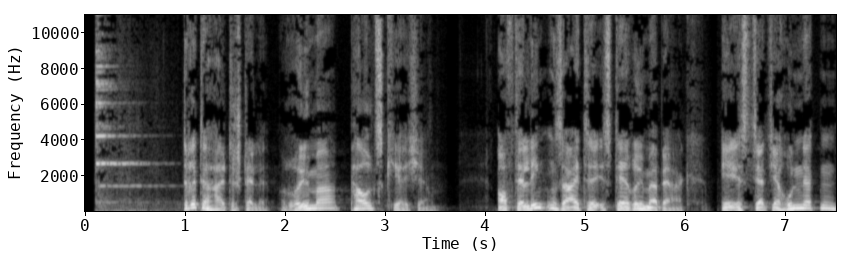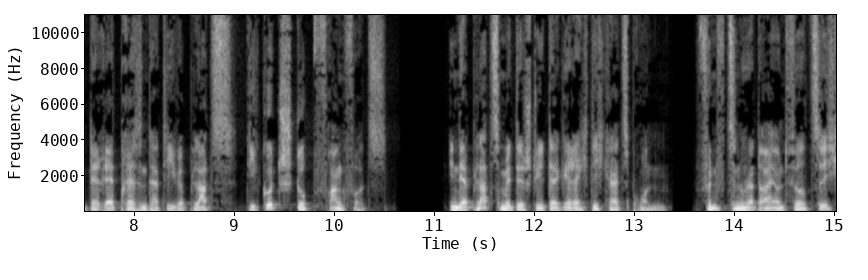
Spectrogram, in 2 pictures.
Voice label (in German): Hochdeutsch; Römer Paulskirche; Ebbelex; Entlang der Strecke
